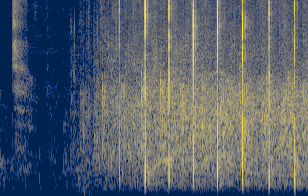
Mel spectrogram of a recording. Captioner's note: applause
